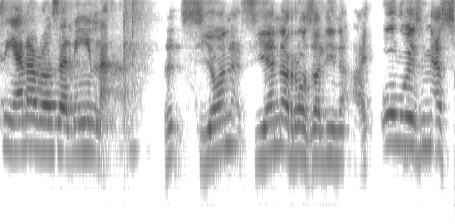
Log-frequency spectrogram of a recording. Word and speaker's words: Cienna Rosalina: No, it's Cienna Rosalina.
